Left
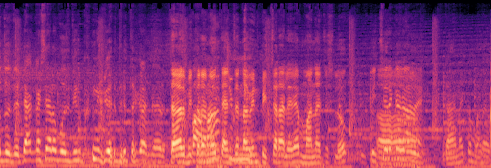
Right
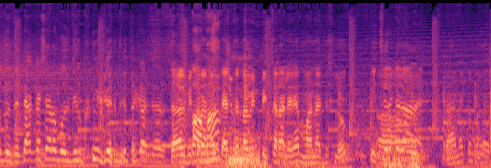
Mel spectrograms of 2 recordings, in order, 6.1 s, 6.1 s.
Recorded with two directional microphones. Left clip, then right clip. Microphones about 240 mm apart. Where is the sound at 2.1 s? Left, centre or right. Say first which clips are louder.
Left 6 dB; left.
